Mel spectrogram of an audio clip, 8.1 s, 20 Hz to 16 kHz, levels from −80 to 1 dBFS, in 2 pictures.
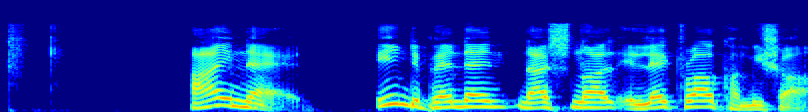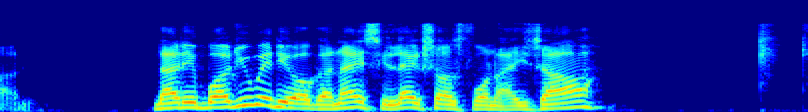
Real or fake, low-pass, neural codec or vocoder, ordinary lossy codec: fake; 7.2 kHz; codec, 16 kHz, 4.8 kbps, FACodec; MP3, 96 kbps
